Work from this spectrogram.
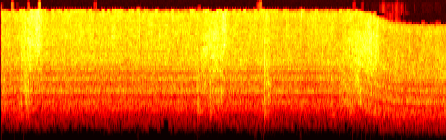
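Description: Onions and celery going into a hot pressure cooker give a steady, close frying sizzle with soft bursts of hiss as pieces hit the pot.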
